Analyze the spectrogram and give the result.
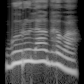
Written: ಗುರುಲಾಘವ

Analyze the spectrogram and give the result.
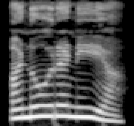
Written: ಆನೃಣ್ಯ

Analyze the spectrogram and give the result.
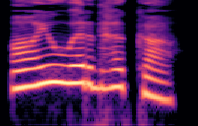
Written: ಆಯುವರ್ಧಕ

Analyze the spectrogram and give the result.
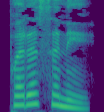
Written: ಪರಸನೆ

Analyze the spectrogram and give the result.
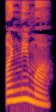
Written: ಆಣ್ಮ

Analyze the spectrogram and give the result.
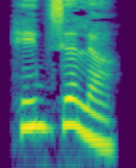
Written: ಹಿಜ್ಜಲ

